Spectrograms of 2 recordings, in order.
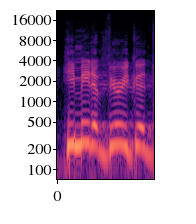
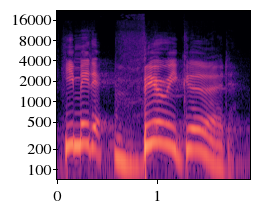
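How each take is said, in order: First: "He" pitched higher and louder, brisk pace; stress on He. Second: "very" leaned on, slow and a bit louder; stress on very. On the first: Preacher repeating the line, now stressing "He". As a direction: hit "He" in "He made it very good". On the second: Preacher translating the Hebrew, slow stress on "very". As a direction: linger on "very" in "He made it very good". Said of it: "as the Hebrew says". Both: Shown as a demonstration.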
